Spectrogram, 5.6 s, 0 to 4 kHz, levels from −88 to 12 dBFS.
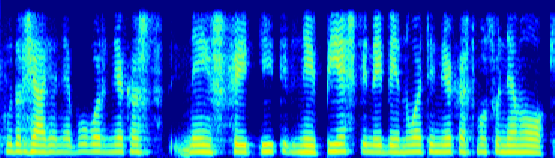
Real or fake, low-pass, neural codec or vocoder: fake; 3.6 kHz; codec, 16 kHz, 0.5 kbps, X-Codec, WavLM features, trained on Multilingual LibriSpeech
